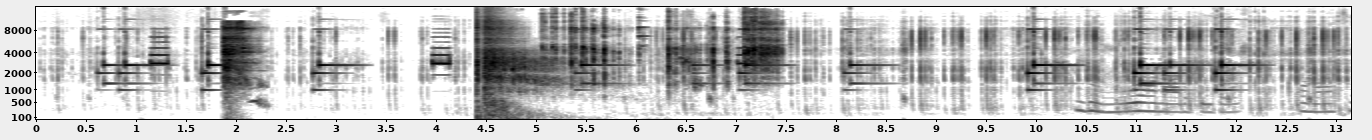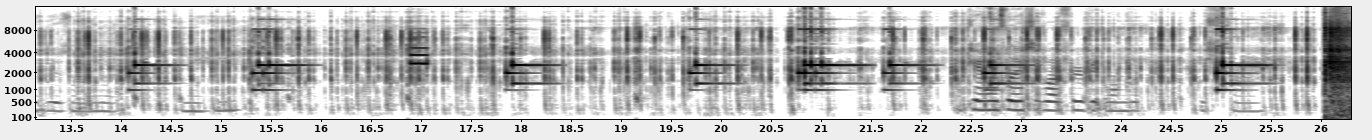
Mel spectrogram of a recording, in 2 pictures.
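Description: A bright game chime dings again and again as points are earned.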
